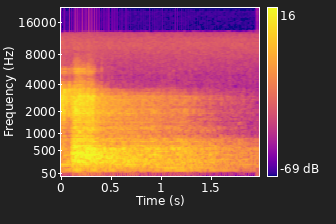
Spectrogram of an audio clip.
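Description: A sudden, loud crack of thunder bursts out, then rolls into a deep rumble that slowly fades over a couple of seconds, with no voices present.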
